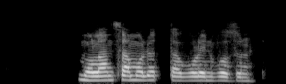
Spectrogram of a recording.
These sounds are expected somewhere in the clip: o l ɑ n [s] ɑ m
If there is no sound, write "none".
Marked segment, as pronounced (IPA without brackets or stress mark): s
